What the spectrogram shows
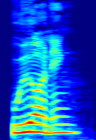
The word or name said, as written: udånding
